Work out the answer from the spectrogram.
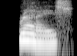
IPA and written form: ɾha.ˈeʃ (rhaesh)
